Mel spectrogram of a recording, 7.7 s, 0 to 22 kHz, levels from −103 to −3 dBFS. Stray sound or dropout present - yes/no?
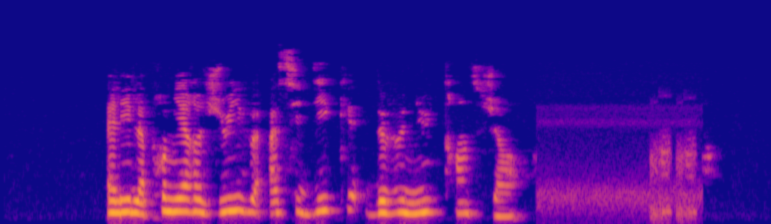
yes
